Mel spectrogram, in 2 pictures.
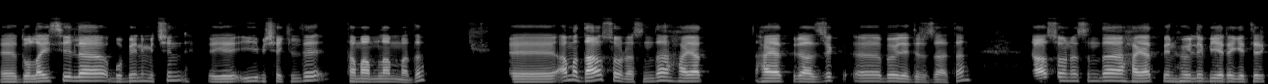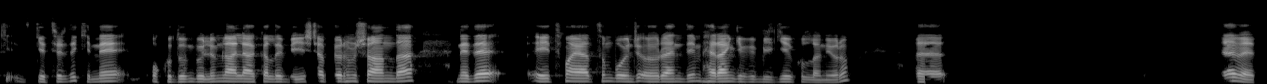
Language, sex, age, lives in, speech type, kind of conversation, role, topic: Turkish, male, 25-29, Spain, conversation, unstructured, none, Gelecekte hangi mesleği yapmak istersin ve hayallerindeki hayata ulaşmak için önümüzdeki beş yıl içinde neler yapmayı planlıyorsun?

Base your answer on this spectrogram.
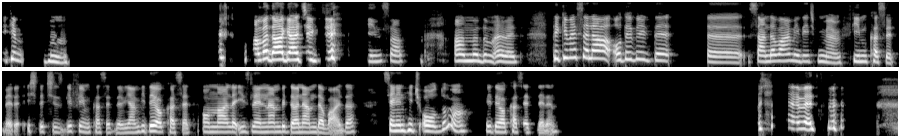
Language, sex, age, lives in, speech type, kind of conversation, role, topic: Turkish, female, 30-34, Italy, conversation, podcast, host, Çocukken izlediğin en sevdiğin çizgi filmi anlatır mısın?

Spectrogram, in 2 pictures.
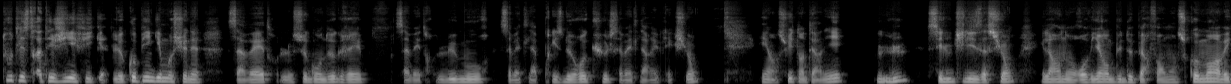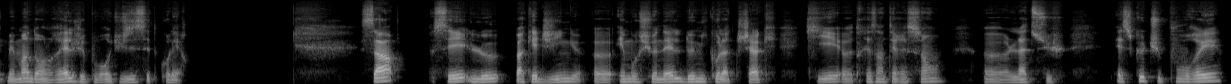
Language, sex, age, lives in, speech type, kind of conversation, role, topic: French, male, 25-29, France, conversation, advice, advisor, Comment des sautes d’humeur imprévisibles affectent-elles votre travail et vos relations ?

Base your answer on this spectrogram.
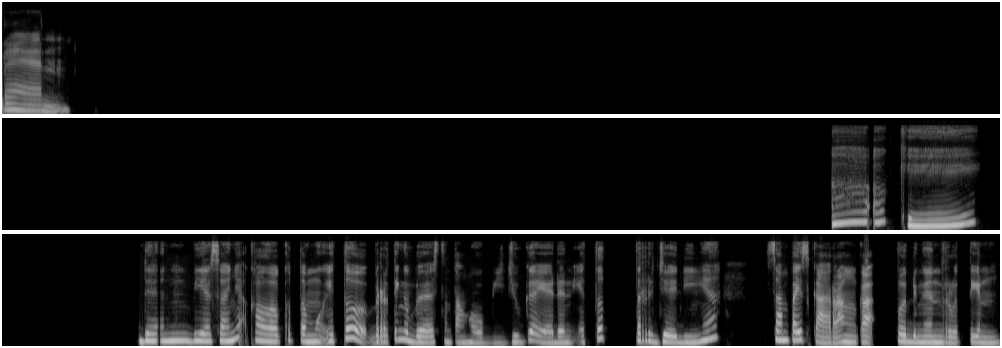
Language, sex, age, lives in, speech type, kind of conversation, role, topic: Indonesian, female, 20-24, Indonesia, conversation, podcast, host, Bagaimana cara menyeimbangkan pekerjaan dan waktu untuk hobi?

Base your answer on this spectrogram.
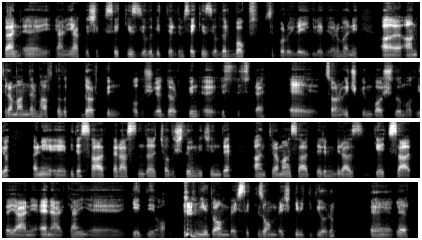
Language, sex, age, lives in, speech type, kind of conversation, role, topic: Turkish, male, 35-39, Poland, conversation, advice, user, Düzenli bir uyku düzeni oluşturmakta neden zorlanıyorum?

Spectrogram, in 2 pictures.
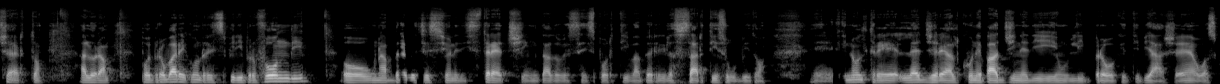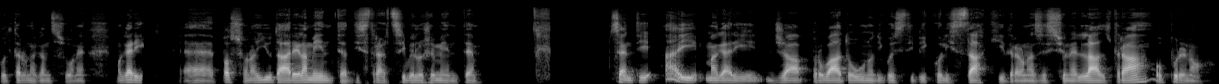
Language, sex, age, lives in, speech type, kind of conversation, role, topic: Italian, male, 25-29, Italy, read, expert-assistant, expert, Come si può mantenere un equilibrio tra studio e tempo libero?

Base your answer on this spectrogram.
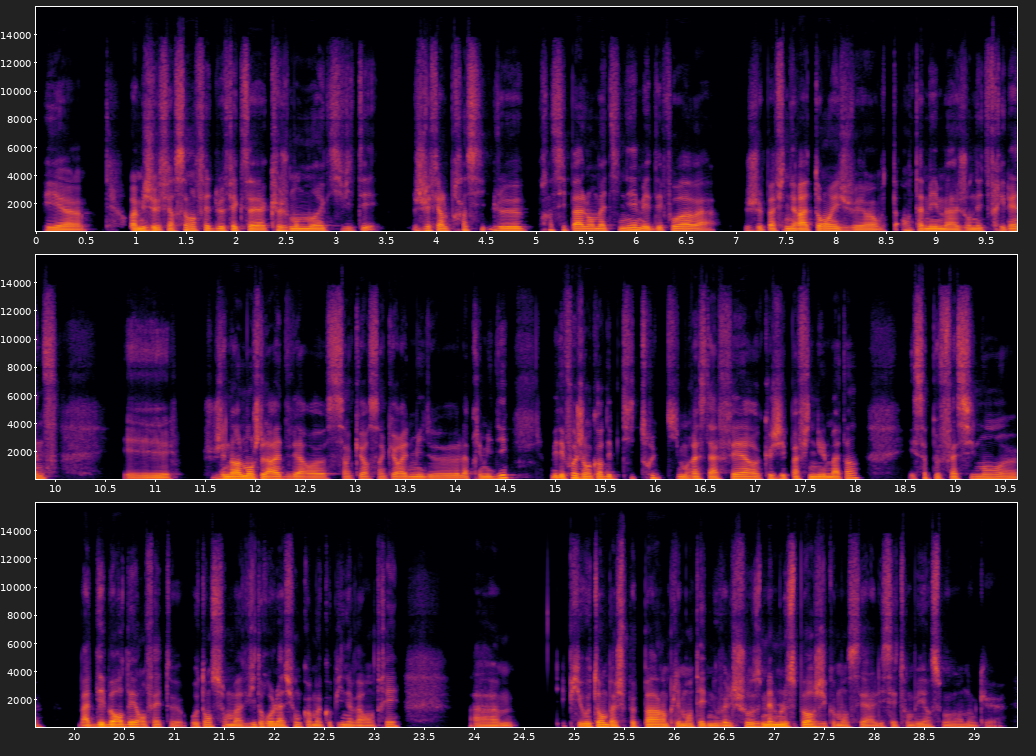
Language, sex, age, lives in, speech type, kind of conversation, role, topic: French, male, 30-34, France, conversation, advice, user, Peur de s'engager dans un nouveau hobby par manque de temps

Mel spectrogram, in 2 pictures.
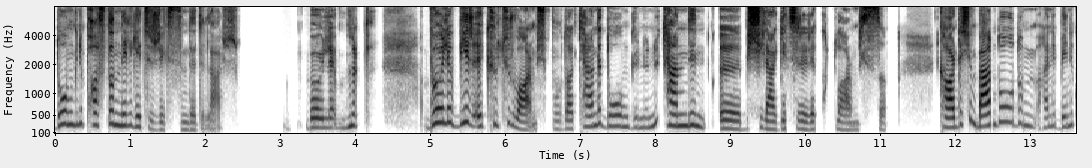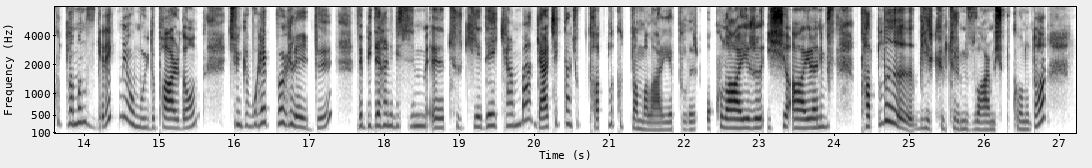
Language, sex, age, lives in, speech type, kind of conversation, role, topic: Turkish, female, 35-39, Germany, conversation, podcast, guest, Yeni bir kültüre alışırken en sık hangi zorluklarla karşılaşılır?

